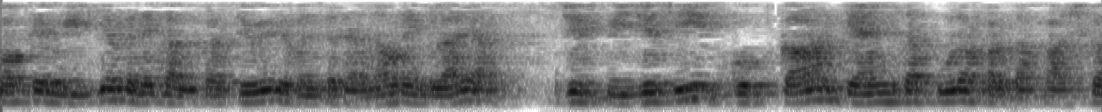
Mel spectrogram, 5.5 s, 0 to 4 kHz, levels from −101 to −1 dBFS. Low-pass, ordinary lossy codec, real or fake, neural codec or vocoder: 3.6 kHz; AAC, 16 kbps; real; none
